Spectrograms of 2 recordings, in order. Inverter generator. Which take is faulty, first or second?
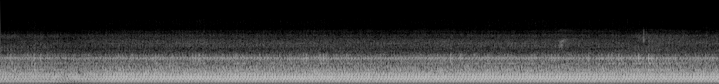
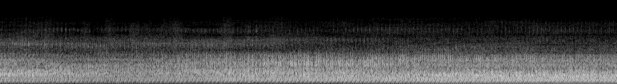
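second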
